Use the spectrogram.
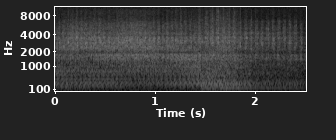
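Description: A civilian patrol airplane drones overhead in 1940s footage, a steady propeller-engine hum that swells slightly midway, alone with no voices.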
